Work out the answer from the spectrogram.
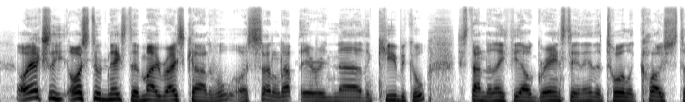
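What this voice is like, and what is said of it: Imitates another person's voice. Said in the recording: “I used to be able to do Jim Owen back in the day. I could give him a crack.”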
